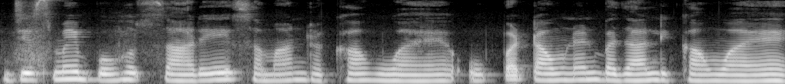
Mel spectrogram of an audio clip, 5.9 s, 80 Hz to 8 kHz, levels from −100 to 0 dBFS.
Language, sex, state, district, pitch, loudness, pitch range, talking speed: Hindi, female, Bihar, West Champaran, 175 Hz, -17 LUFS, 170-185 Hz, 140 wpm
